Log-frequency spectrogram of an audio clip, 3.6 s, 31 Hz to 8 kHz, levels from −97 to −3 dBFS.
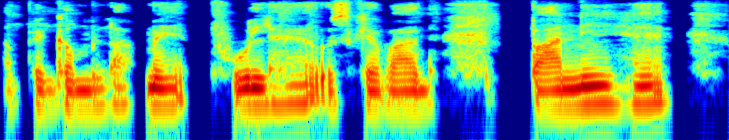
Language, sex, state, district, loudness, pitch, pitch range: Hindi, male, Bihar, Muzaffarpur, -18 LUFS, 115 Hz, 110-130 Hz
